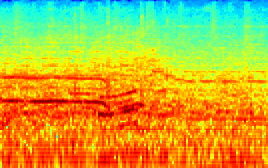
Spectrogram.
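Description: Background music: a long held melody note that slides down about a second in, over a moving bass line.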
